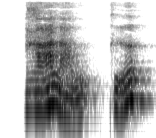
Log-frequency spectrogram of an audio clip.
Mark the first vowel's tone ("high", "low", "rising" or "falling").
rising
